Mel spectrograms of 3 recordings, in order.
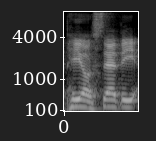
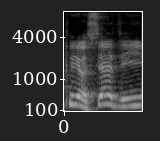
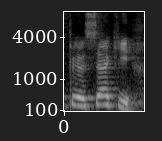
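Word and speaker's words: Pio Seci: and say, it's not Pio Sevi, it's Pio Seki. Well, C in Fijian is pronounced TH for people who don't know.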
